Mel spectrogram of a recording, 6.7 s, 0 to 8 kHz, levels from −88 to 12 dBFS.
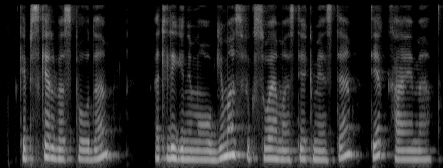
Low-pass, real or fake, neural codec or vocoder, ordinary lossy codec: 7.2 kHz; fake; codec, 24 kHz, 3.1 kbps, DualCodec; MP3, 64 kbps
